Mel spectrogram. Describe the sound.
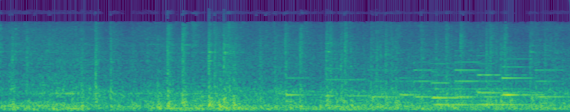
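A subway train running, with a steady, loud rumble of wheels on track, a rhythmic clickety-clack and thin high whining tones that hold throughout.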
